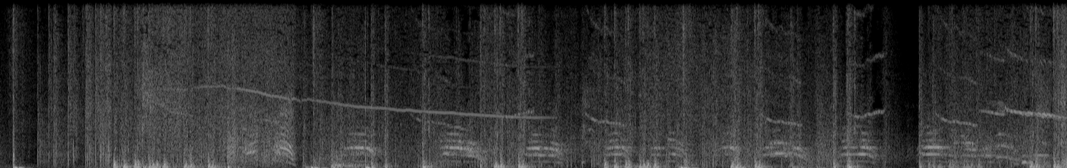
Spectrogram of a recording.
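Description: Fireworks bang and crackle loudly in rapid bursts.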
